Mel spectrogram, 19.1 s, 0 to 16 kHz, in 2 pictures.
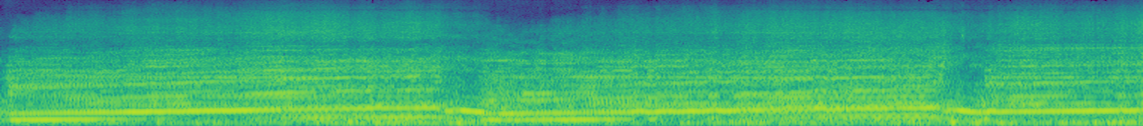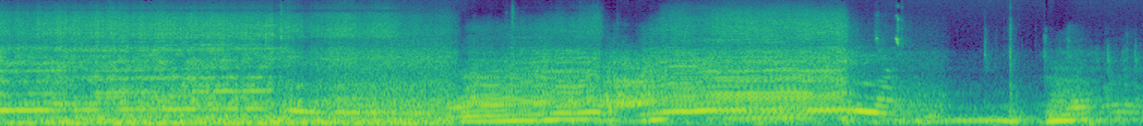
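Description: A Ferrari 360 is driven hard on a race track in hot conditions. Its engine revs loudly and continuously, the pitch rising and falling through repeated shifts, with possible tire squeal beneath. It fades near the end.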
